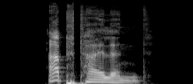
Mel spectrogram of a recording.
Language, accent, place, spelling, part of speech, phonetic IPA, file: German, Germany, Berlin, abteilend, verb, [ˈapˌtaɪ̯lənt], De-abteilend.ogg
- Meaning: present participle of abteilen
